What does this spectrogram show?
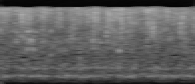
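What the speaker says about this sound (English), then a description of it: "Let's see how much leaks out of here." Coolant drains out of a Jeep JK engine during a water pump replacement, making a steady, close, continuous pouring trickle of liquid with no break.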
